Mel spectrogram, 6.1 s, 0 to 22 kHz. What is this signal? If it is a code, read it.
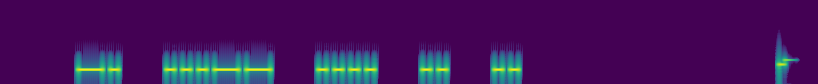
Morse code, heard as a keyed tone, about 20 wpm, spaced as for 15 wpm, 700 Hz. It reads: N3HII
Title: 161 Lesson 26g - Letter g - Call Signs 20wpm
